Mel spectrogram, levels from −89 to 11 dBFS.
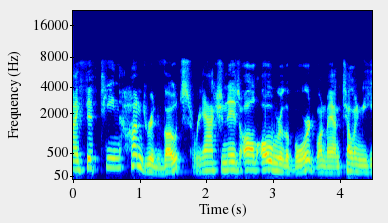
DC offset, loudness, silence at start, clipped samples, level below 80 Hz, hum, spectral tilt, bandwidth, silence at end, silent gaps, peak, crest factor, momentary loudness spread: under 0.1%; -28 LUFS; 0 s; under 0.1%; -76 dBFS; none; -5.5 dB/octave; 8 kHz; 0 s; none; -14 dBFS; 14 dB; 9 LU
